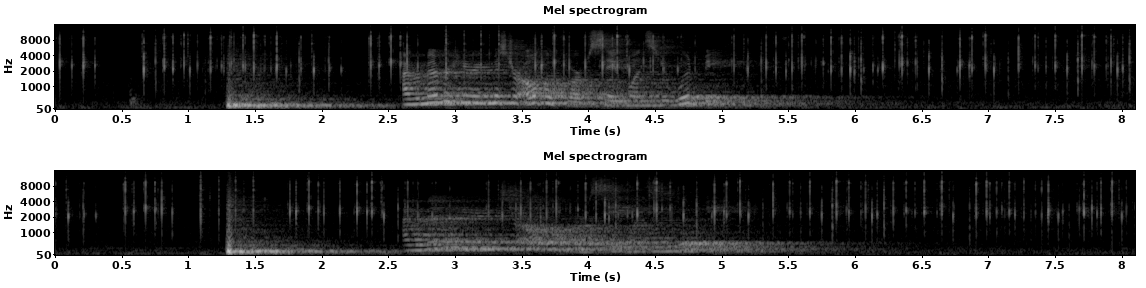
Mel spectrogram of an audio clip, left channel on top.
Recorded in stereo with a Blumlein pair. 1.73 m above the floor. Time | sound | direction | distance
1.3 | a whoosh | 65° right | 0.9 m
2.6 | a woman speaking | 30° left | 1.5 m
